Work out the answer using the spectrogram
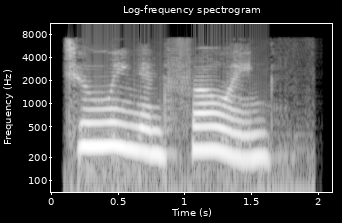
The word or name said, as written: toing and froing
